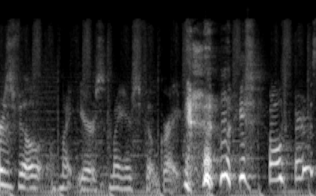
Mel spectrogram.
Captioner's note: laughs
